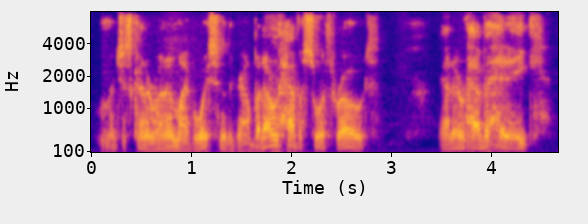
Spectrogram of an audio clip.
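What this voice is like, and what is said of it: Raspy, hoarse sick voice. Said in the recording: “my voice is a little raspy, ... from talking and being sick.”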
